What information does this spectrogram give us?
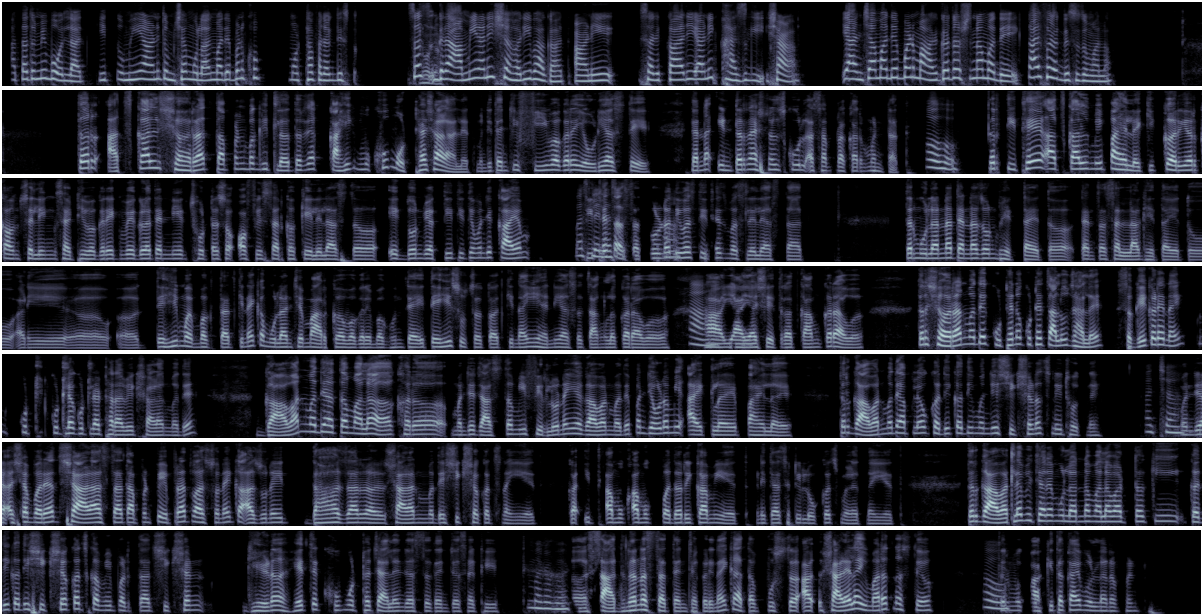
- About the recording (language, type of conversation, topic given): Marathi, podcast, शाळांमध्ये करिअर मार्गदर्शन पुरेसे दिले जाते का?
- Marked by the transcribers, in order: in English: "इंटरनॅशनल स्कूल"; other background noise; in English: "काउंसलिंगसाठी"; in English: "मार्क"; in English: "चॅलेंज"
